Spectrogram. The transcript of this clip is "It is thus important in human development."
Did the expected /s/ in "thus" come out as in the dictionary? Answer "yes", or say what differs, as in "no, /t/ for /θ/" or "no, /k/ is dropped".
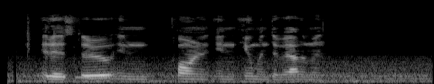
no, /s/ is dropped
